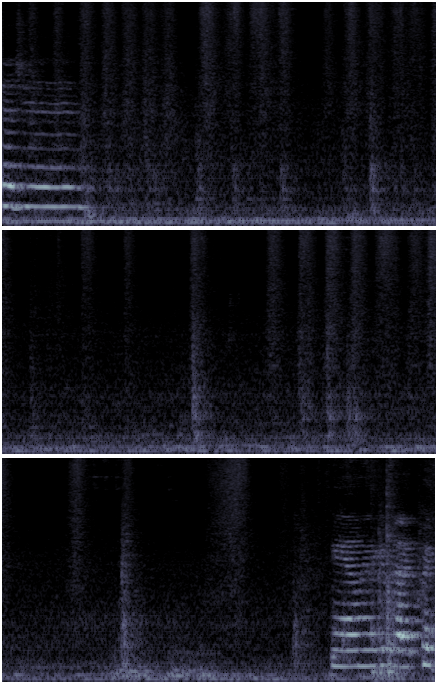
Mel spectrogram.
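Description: A paintbrush brushes and taps against wood.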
